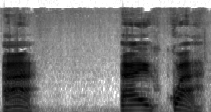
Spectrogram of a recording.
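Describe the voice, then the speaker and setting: A man acting a slow-drawling, teasing village in-law. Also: fairly high pitch, gravelly, bright, forceful tone, exaggerated voice. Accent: Ilocano. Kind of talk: Ilocano comedy radio drama acting.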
